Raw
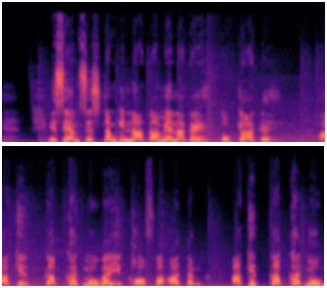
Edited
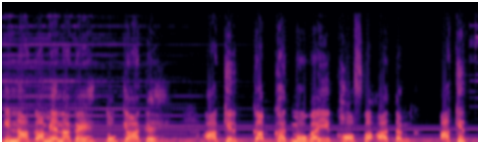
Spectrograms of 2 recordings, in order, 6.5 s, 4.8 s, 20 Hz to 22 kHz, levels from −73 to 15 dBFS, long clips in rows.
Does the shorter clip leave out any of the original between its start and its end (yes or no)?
no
